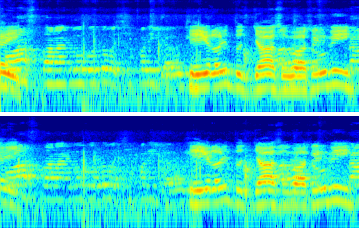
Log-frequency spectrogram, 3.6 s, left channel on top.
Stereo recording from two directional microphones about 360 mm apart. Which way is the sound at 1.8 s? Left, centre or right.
Left.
